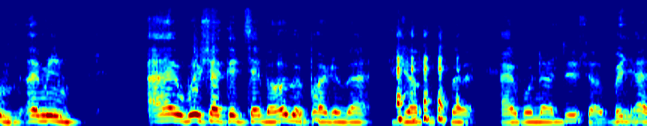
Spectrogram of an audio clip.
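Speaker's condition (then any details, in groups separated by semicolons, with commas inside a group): Cerebral palsy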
